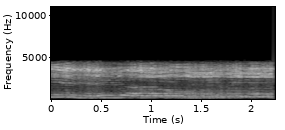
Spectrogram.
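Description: A woman singing wordless held notes, with several vocal lines sounding at once in harmony, some holding steady and one gliding up and down.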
